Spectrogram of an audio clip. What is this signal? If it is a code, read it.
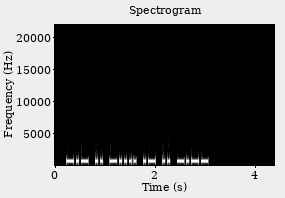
Morse code, heard as a keyed tone, about 25 wpm, 700 Hz. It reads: KI6AIY
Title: USA Call Signs - 6 Characters - Repeated 3x - 25wpm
